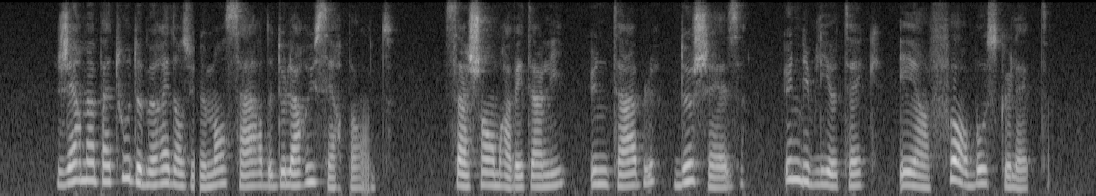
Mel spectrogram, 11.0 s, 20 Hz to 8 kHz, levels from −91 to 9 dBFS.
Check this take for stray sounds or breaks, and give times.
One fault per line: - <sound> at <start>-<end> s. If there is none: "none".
- dropout at 1.9-2.0 s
